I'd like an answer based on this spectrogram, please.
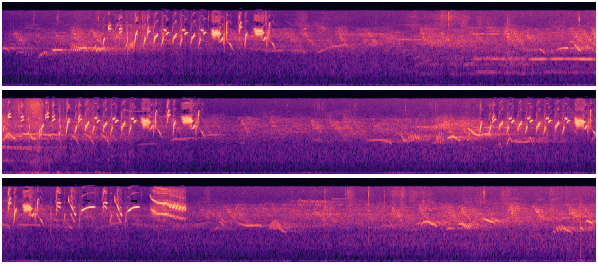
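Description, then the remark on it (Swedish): A goldfinch, recorded in Italy, sings a rapid, tinkling twitter almost without pause, while an Italian rooster crows and a blackbird sings faintly in the background. No one speaks. “Italiensk tupp som gal där i bakgrunden och koltrast som gal.”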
